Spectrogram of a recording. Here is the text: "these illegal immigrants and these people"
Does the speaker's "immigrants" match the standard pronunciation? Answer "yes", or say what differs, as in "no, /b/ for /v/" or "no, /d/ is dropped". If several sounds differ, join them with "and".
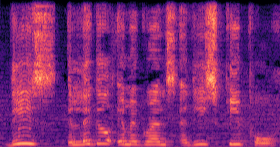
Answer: yes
